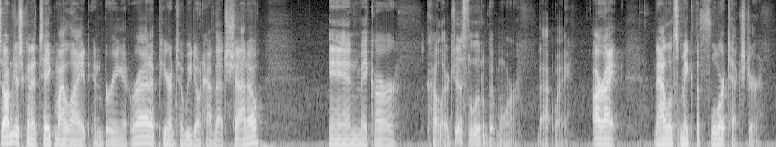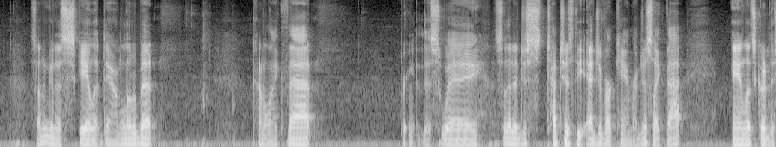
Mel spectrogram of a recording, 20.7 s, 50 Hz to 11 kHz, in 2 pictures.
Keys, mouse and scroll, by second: 1.0-5.3 drag, 3.1 KP_0, 7.4-8.6 scroll up 2, 8.6 click, 10.6 s, 13.1-14.2 middle drag, 14.2-15.2 scroll down 2, 14.3-15.2 middle drag, 15.2-18.6 drag, 16.2 KP_0, 16.9 s.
